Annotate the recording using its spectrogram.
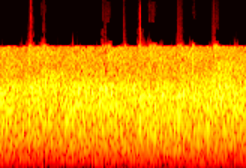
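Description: An elderly man claps his hands.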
